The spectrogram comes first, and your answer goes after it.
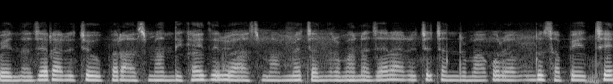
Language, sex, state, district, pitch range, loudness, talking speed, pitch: Rajasthani, female, Rajasthan, Nagaur, 195-205 Hz, -16 LUFS, 205 wpm, 195 Hz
